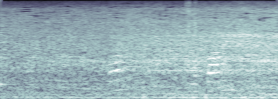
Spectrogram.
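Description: Low steady rumble of road traffic, growing slightly louder toward the end, with faint voices in the background.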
